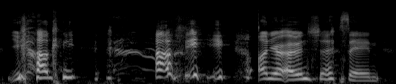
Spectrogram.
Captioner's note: laughs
